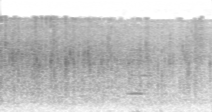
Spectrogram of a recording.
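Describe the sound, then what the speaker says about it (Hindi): An audience applauds for a farmer's daughter at an agricultural innovation dialogue event in Rabindra Bhavan, Bhopal, with sustained dense clapping that stays moderately faint and steady throughout. "किसान बेटी के लिए जोरदार ताली बजा"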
